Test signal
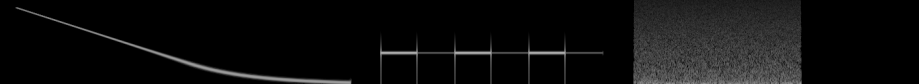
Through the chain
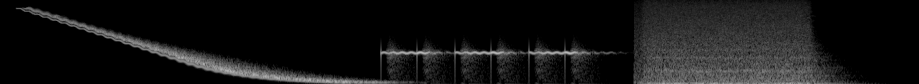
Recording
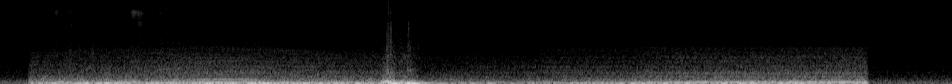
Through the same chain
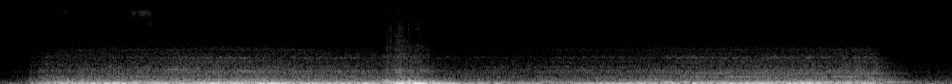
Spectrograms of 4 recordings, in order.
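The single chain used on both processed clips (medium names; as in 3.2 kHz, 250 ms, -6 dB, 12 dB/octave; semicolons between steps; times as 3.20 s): algorithmic reverb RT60 0.92 s, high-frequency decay 0.35×, pre-delay 50 ms, DRR -7 dB; vibrato 11 Hz 45 cents; trim -5.5 dB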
